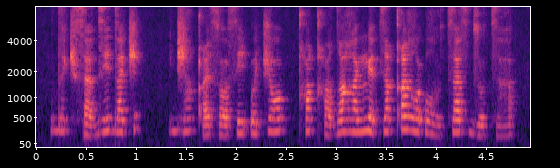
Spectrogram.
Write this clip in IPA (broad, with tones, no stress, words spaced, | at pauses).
da̤˦t͡ʃsa˨d͡zi˦da˦t͡ʃ | d͡ʒa̤˦ qʼi˨sɔ˨ si˧ ʔʊ˧t͡ʃɔ˦ | qʰʊ˦qʰɛ˨dˤi˦ ʁɛ˧ŋɛ˦˨t͡si˧ qʼi˦ʁu˧ʔ ʁṳ˨ t͡sa˦s d͡zu˨ t͡sa̤˧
